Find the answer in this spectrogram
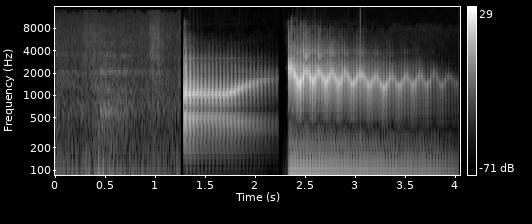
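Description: Cartoon "boing" sound effects edited into the video. About a second in there is a springy twang with a rising pitch. After a brief gap comes a longer, wobbling boing.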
